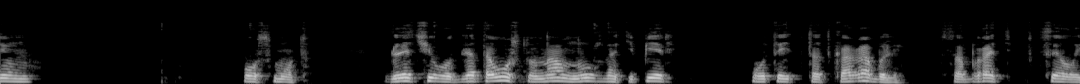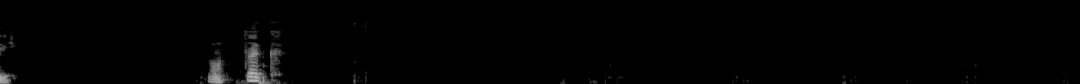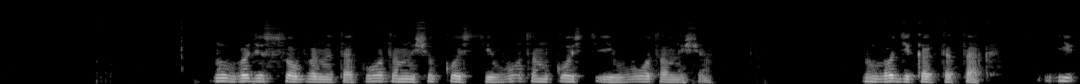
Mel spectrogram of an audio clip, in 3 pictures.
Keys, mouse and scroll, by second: 1.5 click, 4.1 click, 5.8 click, 7.7 click, 14.2 click, 16.7-23.3 shift+click, 30.9 click.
